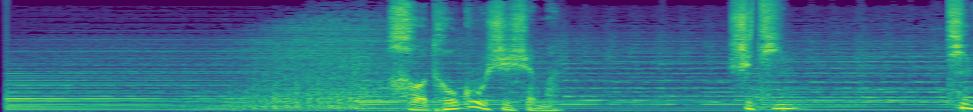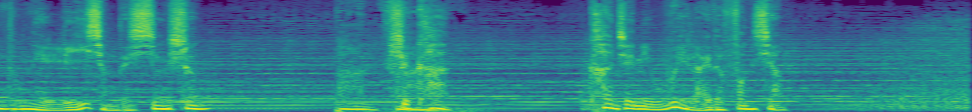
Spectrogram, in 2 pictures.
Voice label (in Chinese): 男 走心宣传 磁性自然; 厚重有力; 大气浑厚; 中信建投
